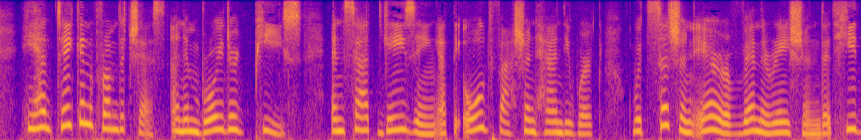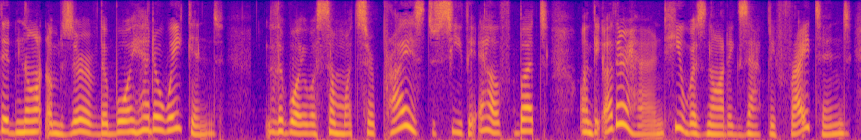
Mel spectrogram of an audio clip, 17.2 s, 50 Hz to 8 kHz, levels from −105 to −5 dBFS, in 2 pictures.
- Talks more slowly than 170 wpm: No, average, 180 wpm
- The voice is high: Yes, high, 225 Hz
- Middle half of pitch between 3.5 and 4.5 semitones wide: No, average, 5.2 semitones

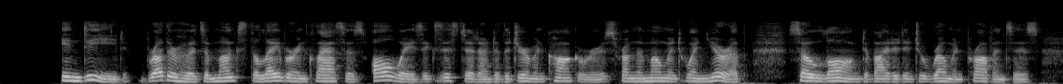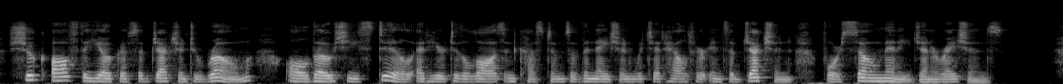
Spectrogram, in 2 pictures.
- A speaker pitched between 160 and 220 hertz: No, low, 135 Hz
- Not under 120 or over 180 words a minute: Yes, average, 150 wpm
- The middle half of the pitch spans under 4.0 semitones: Yes, average, 3.1 semitones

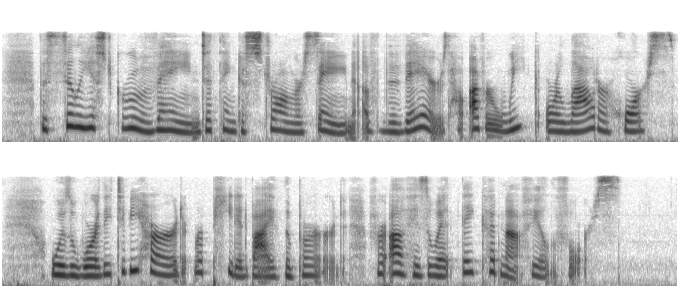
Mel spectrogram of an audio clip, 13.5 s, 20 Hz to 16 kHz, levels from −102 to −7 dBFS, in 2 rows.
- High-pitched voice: Yes, high, 225 Hz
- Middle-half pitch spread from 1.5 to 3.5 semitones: No, average, 4.1 semitones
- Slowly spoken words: No, average, 165 wpm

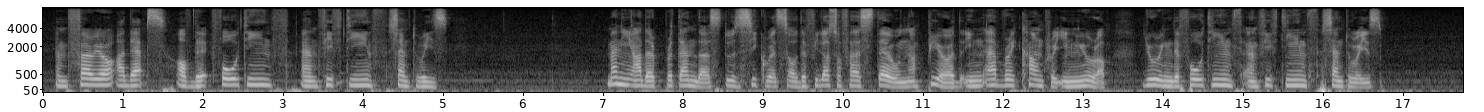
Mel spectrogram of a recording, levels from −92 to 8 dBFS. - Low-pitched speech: No, medium, 145 Hz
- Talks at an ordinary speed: No, slow, 100 wpm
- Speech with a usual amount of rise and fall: Yes, average, 3.2 semitones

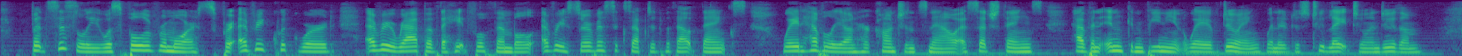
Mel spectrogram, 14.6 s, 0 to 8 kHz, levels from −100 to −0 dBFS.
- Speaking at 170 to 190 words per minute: Yes, average, 180 wpm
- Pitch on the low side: No, medium, 170 Hz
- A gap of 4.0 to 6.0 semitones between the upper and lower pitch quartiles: No, average, 3.3 semitones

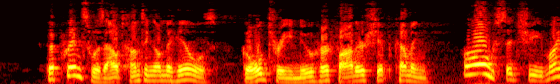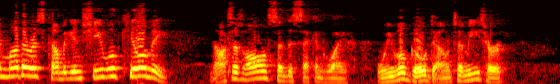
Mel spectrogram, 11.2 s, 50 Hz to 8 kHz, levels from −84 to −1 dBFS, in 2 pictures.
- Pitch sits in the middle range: Yes, medium, 160 Hz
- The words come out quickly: Yes, fast, 220 wpm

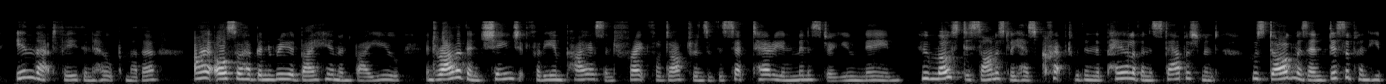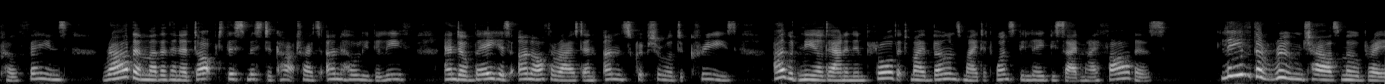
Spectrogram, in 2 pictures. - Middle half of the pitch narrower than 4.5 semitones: Yes, average, 4.1 semitones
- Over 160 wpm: Yes, average, 190 wpm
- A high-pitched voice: Yes, high, 215 Hz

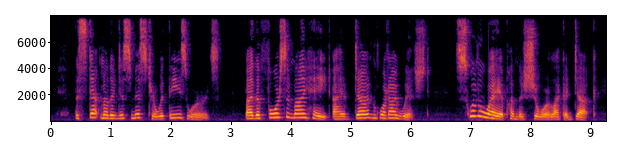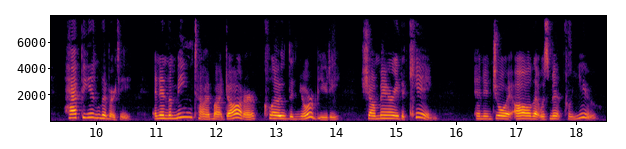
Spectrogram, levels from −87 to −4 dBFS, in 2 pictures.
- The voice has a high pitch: Yes, high, 230 Hz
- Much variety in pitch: Yes, wide, 5.8 semitones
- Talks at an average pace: Yes, average, 170 wpm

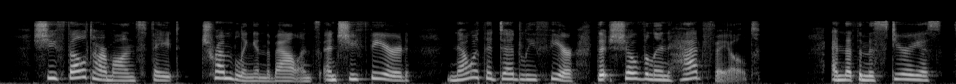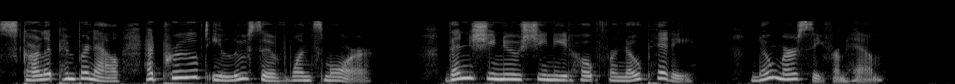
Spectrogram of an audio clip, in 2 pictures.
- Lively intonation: No, average, 5.0 semitones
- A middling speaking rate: No, slow, 130 wpm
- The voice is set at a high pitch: Yes, high, 220 Hz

